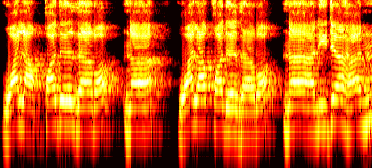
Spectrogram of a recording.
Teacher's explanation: हमज़ा साकिन हो तो हमज़ा साकिन झटके से पढ़ा जाता है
